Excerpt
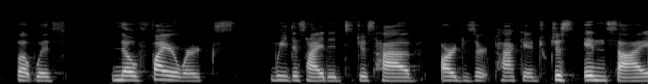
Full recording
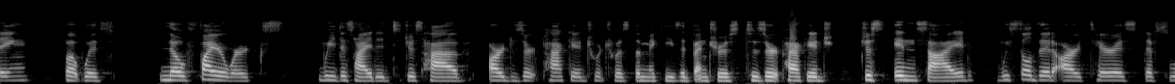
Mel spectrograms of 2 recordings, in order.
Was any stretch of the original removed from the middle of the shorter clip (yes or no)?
yes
